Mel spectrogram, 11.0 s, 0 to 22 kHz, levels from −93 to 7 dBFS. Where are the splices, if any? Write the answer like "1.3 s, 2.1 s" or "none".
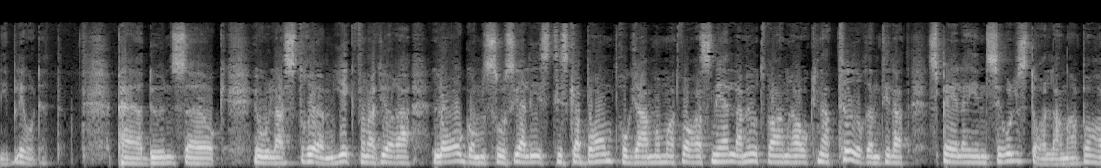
none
